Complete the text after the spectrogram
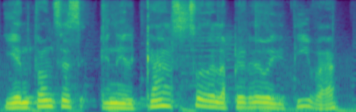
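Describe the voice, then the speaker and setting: American man with a soft, dark voice. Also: a little high, soft background music. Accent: American English. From United States. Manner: halting, frequent restarts and fillers. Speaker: audiologist guest. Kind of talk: interview, explaining.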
